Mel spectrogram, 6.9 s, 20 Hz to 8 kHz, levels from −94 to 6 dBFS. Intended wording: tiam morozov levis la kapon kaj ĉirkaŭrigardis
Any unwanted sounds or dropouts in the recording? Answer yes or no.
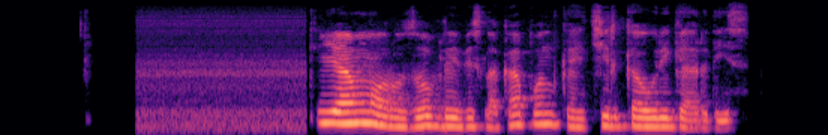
no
